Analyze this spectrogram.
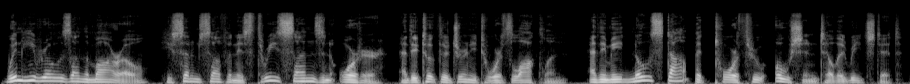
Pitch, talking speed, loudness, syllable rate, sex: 110 Hz, 230 wpm, -19 LUFS, 5.0 syllables/s, male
